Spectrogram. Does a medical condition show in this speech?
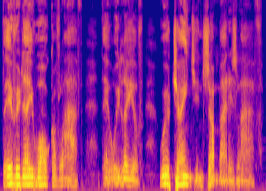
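Yes: throat cancer, lost vocal cord; tumor grew from just over one to two inches in about two months.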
